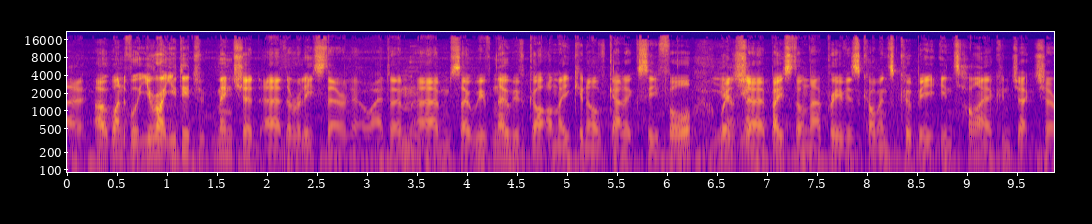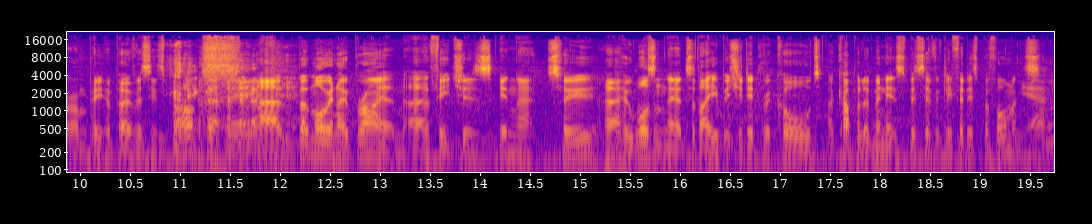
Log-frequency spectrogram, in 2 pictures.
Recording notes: Record outside the BFI on the South Bank of the Thames. Live from the British Film Institute. Record outside the BFI on the South Bank of the Thames.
